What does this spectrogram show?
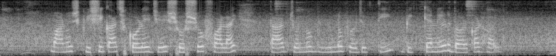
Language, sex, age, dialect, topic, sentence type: Bengali, female, 18-24, Northern/Varendri, agriculture, statement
